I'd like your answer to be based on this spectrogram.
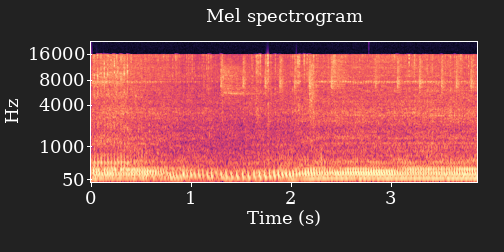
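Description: A 2012 Vespa LXV 150 automatic scooter rides through dense traffic with its engine droning steadily and loud, dipping briefly mid-ride before the throttle picks up again.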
